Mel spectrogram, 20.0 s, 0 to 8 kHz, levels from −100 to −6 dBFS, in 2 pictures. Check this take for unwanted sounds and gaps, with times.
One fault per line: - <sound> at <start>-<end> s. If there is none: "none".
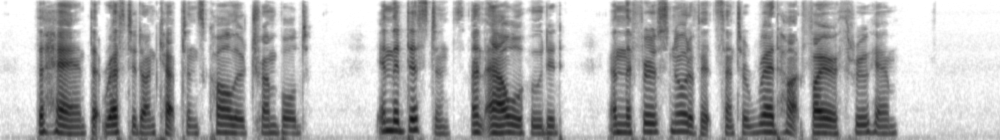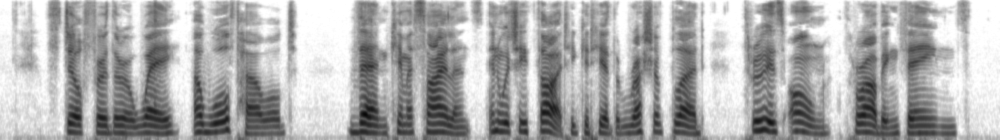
none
